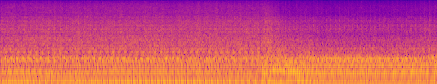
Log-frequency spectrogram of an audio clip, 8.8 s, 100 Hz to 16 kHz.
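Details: LS1 V8 swapped into a Nissan Patrol, first start with new O2 sensors, open headers: loud raw idle with steady even lope, quick throttle blip settling back smoothly; healthy, just uncapped. Wiring harness was touching the exhaust headers.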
